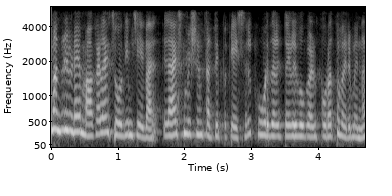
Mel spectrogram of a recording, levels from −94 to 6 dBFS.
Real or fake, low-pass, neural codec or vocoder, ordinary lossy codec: fake; 5.4 kHz; codec, 24 kHz, 1.5 kbps, HILCodec; none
